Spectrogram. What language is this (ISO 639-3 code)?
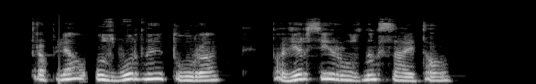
bel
